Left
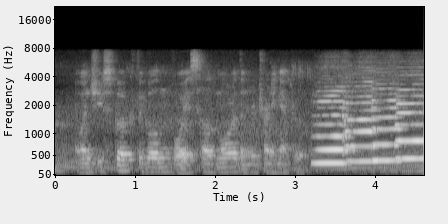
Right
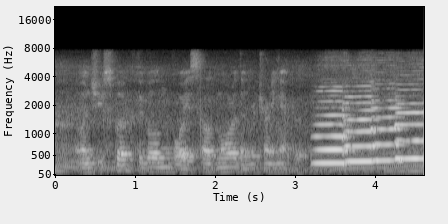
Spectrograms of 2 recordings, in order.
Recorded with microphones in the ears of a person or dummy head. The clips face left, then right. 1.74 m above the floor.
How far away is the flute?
About 1.2 m.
